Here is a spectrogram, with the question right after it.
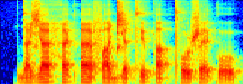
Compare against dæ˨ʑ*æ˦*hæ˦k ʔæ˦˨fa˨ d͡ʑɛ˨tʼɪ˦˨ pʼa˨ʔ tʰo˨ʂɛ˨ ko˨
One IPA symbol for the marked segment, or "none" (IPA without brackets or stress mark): æ˦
